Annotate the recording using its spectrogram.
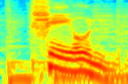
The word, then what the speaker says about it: Seun: Sheon Kuti ist der jüngste Sohn der Afrobeat-Legende Fela Kuti, schreibt sich S-E-U-N, und ich habe heute verzweifelt meinen WDR-Kumpanen aus frühester Zeit, Francis Gay, angeschrieben, der mir dann auch prompt zu Hilfe kam und sagte: Sheon, so spricht sich das aus.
